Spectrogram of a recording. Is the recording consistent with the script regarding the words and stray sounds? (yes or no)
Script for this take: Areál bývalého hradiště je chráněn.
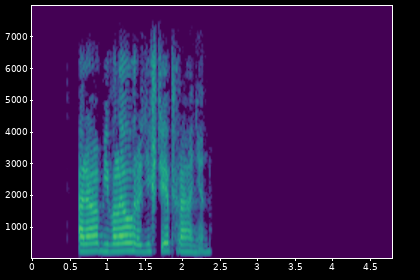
yes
